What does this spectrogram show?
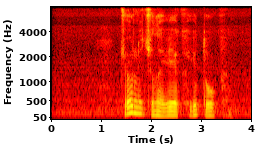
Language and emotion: Russian, sad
